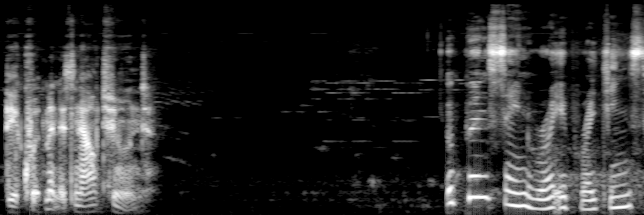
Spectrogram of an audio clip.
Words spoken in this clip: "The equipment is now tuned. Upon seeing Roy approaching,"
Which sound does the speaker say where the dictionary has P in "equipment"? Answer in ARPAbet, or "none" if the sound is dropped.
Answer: P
